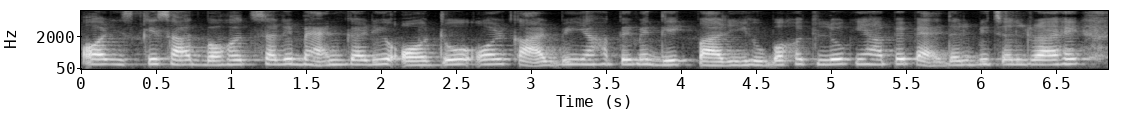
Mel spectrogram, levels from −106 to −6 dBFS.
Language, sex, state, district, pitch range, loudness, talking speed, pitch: Hindi, female, Bihar, Katihar, 230-255 Hz, -16 LUFS, 235 wpm, 245 Hz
